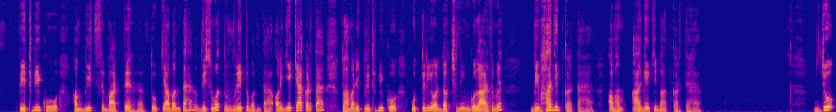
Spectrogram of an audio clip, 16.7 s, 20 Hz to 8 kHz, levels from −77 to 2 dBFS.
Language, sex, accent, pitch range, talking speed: Hindi, male, native, 120-165 Hz, 145 wpm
